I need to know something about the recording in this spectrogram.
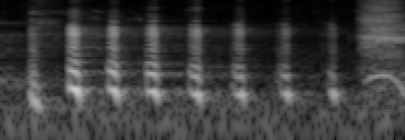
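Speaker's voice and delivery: short, high incredulous laugh; scornful laugh. Acted. Vampa scoffs at the Count's claim of insult. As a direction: laugh off the very idea.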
